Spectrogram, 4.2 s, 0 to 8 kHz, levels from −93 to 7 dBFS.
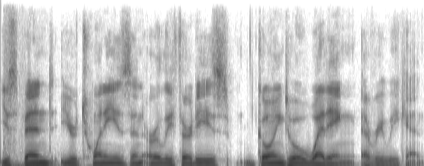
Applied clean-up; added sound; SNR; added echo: none; Explosion; 19 dB; none.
